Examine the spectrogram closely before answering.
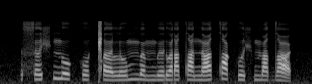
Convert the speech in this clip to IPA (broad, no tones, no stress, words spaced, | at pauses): səʃ n̪okoǁɐlʊ mœmʏ ɾuɾʏtˤenʊy̯ tˤukʊʃ mœdˤʏ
